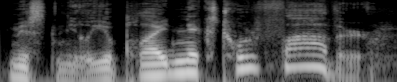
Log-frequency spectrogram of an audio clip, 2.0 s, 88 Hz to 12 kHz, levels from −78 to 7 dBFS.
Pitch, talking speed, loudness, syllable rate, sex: 125 Hz, 210 wpm, -19 LUFS, 5.7 syllables/s, male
